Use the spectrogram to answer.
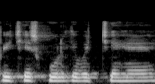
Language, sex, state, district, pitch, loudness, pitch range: Hindi, male, Uttar Pradesh, Shamli, 170 Hz, -15 LUFS, 165-175 Hz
